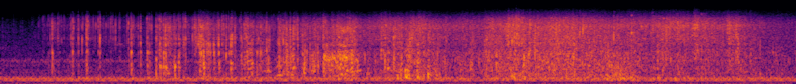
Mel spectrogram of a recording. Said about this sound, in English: Well, there's no way he could have survived that tree falling on him.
